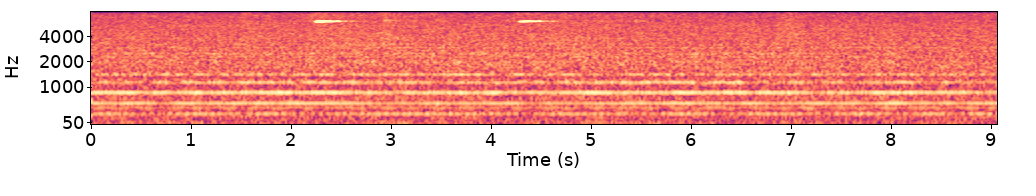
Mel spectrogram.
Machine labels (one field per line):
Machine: fan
